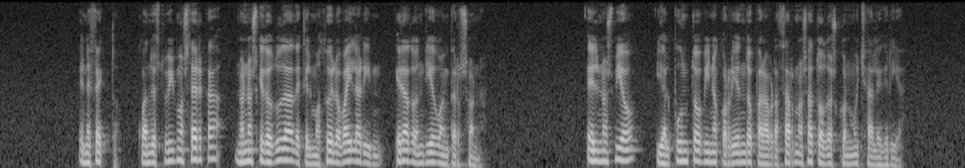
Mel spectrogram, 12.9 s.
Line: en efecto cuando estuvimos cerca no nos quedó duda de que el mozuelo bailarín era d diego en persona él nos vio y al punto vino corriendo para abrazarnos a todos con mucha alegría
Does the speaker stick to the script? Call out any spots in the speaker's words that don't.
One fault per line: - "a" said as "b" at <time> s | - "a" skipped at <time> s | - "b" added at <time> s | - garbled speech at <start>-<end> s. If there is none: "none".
none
